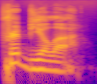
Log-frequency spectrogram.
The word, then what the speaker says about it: Pribula: But Bo, by the way, the announcer in the stadium said his last name as Pribula. – Okay. – For Pribula. Whatever. Rhymes with fibula.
